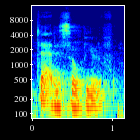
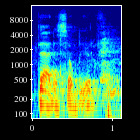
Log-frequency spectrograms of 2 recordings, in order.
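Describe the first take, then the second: First: Softly, in quiet wonder; hushed awe. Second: Whispered, breathless with wonder; awed whisper. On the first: Repeated in awe, softer. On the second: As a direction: drop to a whisper of pure awe. Repeated again, whispered. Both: Real, not acted.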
